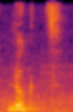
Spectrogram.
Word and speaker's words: looked: In the past form of the regular verbs, which all end with ed, in so many cases the E is silent. Like when you say played, asked, looked. You can't hear the sound of the E. We don't say asked, we don't say played, we don't say looked.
